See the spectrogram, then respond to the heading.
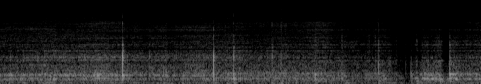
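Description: Fingertips and long nails scratch and rub the engraved lid of a medium, light-colored wooden box that is likely hollow. A steady, dry scraping with a warm midrange tone around 430 Hz runs throughout, broken by five brief, sharp nail clicks that stand out above the rubbing.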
